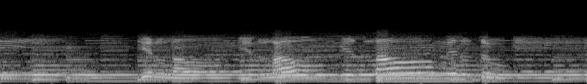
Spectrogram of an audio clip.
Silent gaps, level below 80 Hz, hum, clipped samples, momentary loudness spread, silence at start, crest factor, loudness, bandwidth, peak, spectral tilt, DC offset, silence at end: none; -64 dBFS; none; under 0.1%; 8 LU; 0 s; 16 dB; -20 LUFS; 5 kHz; -4 dBFS; -9.5 dB/octave; under 0.1%; 0 s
